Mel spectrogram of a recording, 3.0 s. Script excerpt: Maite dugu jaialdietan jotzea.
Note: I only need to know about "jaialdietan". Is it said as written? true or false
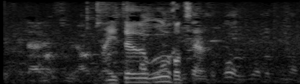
false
